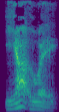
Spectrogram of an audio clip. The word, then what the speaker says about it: Yahweh: it a certain way, people even disagree on how to pronounce it. But the meaning seems clear. Even scholars, and the majority of scholars, would say Yahweh. Yahweh is probably the best translation.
